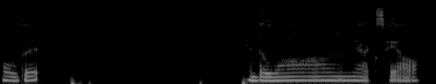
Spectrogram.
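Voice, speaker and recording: A woman leads a guided meditation in a soft, husky, breathy voice that often slips toward a whisper. She speaks very slowly and evenly, with long pauses between short, soothing phrases. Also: fairly low pitch, completely flat delivery, no room sound, studio quality.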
